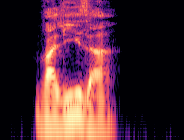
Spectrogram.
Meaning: Welshman
- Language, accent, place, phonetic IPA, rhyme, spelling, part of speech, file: German, Germany, Berlin, [vaˈliːzɐ], -iːzɐ, Waliser, noun / adjective, De-Waliser.ogg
